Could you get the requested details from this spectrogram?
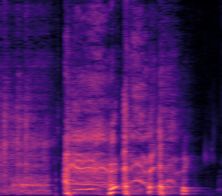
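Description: Acted choking: a short noisy rush of air, then about five harsh, voiced coughing bursts.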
